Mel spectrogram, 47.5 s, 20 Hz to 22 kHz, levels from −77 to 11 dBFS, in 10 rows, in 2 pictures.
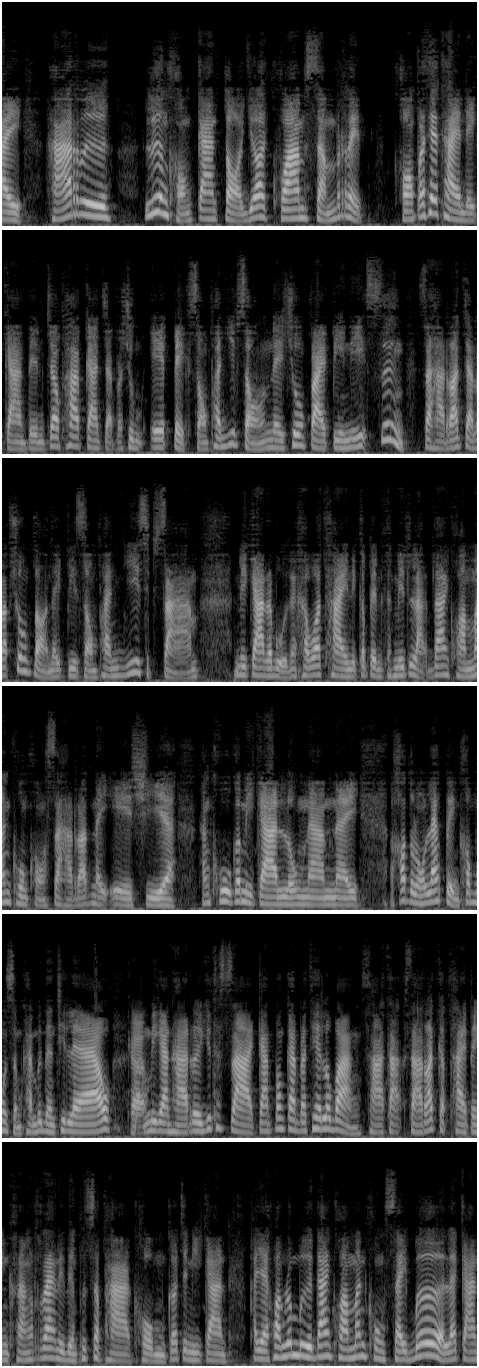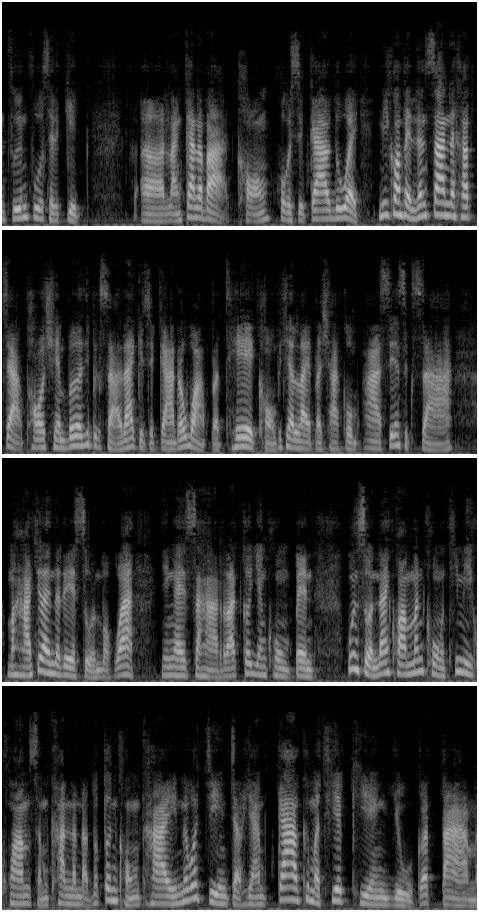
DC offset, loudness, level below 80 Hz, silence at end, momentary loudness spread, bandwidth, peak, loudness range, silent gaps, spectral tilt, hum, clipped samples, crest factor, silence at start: under 0.1%; -21 LUFS; -56 dBFS; 0 s; 9 LU; 14 kHz; 0 dBFS; 4 LU; none; -5 dB/octave; none; under 0.1%; 22 dB; 0 s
